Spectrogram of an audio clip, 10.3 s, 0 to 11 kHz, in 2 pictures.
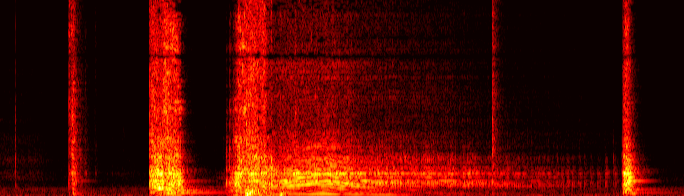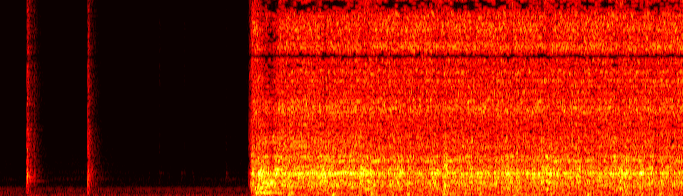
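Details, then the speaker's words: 10 hp engine bought as a tractor replacement, cold start on full choke with throttle: separate pops and short bursts as it struggles to catch, shooting gas from the exhaust, then a rough steady run; some fuel lines leaking. "it's trying it's firing and she's shooting some gas"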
